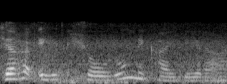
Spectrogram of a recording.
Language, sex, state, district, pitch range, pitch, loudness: Hindi, female, Punjab, Pathankot, 180-245 Hz, 210 Hz, -20 LUFS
